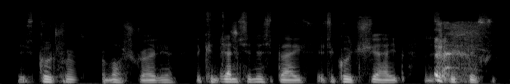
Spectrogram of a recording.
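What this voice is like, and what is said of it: Imitates another person's voice. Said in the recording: “Danny Murphy says ... what accent is that?”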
